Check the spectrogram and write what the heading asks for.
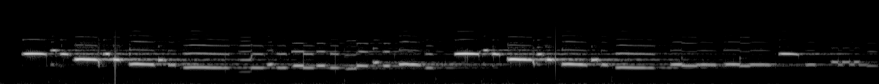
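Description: Recorder playing a simple melody of clear, pure notes, with a phrase that repeats about four seconds in.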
